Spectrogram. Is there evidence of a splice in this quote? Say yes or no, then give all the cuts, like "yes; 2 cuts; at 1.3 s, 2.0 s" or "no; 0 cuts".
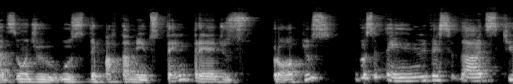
no; 0 cuts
